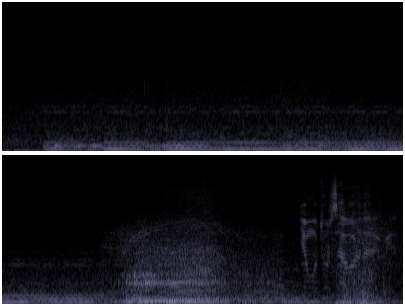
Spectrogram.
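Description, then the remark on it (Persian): A motorcycle engine idles with a steady low drone, then revs sharply and roars past, loud and rising then falling, followed by another brief burst of engine noise. “خودشه، همه گروه آماده باشن، موتور سواره رو داشته باشی.”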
